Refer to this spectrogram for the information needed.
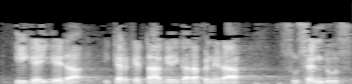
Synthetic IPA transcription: iɣejɣe̞ɾaike̞ɾke̞t̪aɣe̞jɣaɾape̞ne̞ɾa | suse̞nd̪us

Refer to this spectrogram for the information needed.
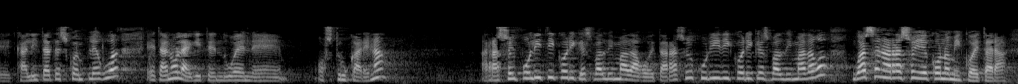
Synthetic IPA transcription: kalit̪at̪e̞sko̞e̞mple̞ɣ̞uae̞t̪ano̞lae̞ɣ̞it̪e̞nd̪ue̞n | o̞st̪ɾukaɾe̞na | a̰raso̞jpo̞lit̪iko̞ɾike̞zβald̪imbaðaɣ̞o̞e̞t̪aːraso̞jxuɾið̞iko̞ɾike̞zβald̪imbað̞aɣ̞o̞ɣoase̞naraso̞je̞ko̞no̞miko̞e̞t̪aɾa

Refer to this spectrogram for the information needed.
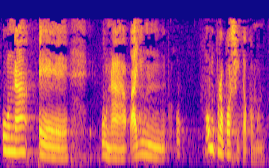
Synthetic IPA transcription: unae | unaajun | umpɾo̞posit̪oko̰mṵ̃n

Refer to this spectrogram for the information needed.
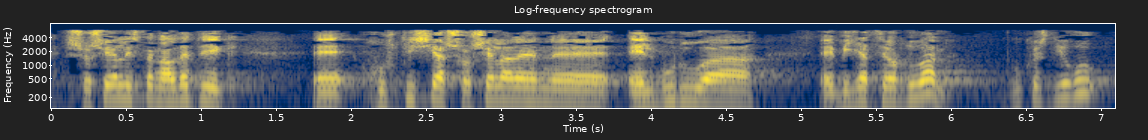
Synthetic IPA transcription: so̞sijalist̪e̞nald̪e̞t̪ik | ʝust̪isiaso̞sialaɾe̞ne̞lβuɾua | biʎat͡seo̞ɾðuan | ɡuke̞zd̪ioɣ̞u

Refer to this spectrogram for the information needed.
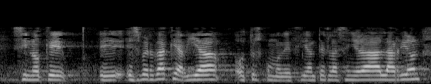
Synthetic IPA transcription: sino̞ke̞eezβe̞ɾð̞ake̞aβ̞iao̞t̪ɾo̞sko̞mo̞ð̞e̞θiaant̪e̞zlase̞ɲo̞ɾalarjo̞n

